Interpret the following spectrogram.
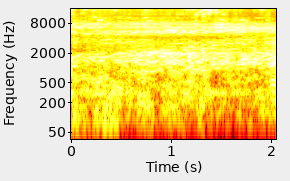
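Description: Indistinct background noise of an indoor shopping mall, with rustling from the phone as it is swung around.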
